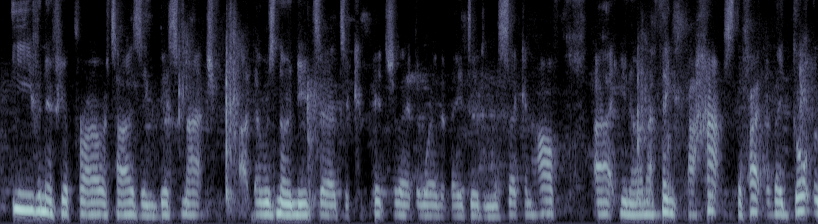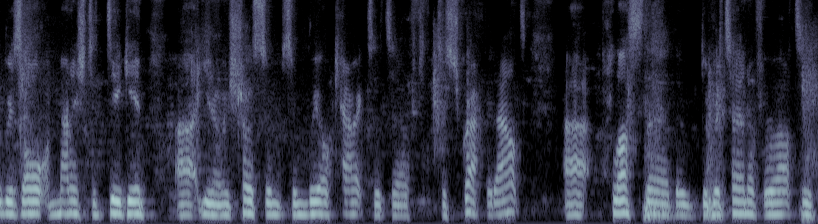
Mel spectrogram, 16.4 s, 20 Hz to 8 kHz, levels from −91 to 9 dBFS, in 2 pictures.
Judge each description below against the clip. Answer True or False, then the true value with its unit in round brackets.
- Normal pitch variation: False (1.9 semitones)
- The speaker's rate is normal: False (235 wpm)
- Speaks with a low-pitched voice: False (155 Hz)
